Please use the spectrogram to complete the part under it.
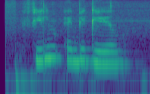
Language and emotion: Russian, neutral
